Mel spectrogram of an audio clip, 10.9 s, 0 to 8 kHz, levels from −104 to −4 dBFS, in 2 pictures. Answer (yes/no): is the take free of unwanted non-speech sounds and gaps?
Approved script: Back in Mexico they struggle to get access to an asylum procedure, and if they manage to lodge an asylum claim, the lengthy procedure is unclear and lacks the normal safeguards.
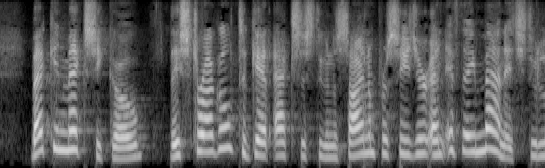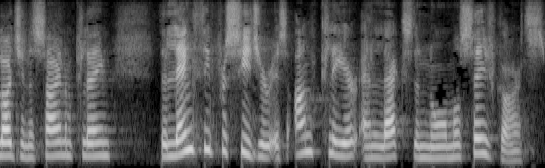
yes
